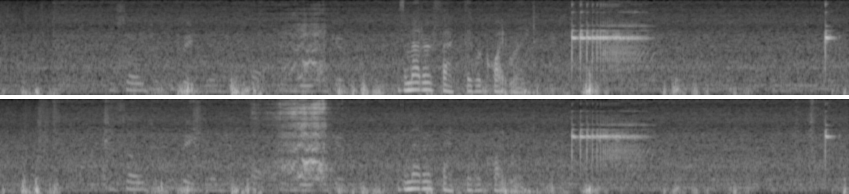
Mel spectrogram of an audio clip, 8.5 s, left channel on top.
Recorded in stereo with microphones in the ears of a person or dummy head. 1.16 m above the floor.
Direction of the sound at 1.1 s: 5° left (ahead or behind).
